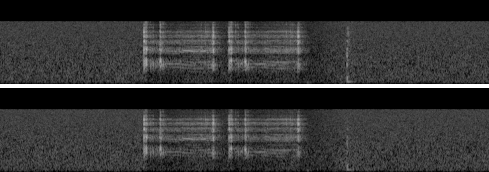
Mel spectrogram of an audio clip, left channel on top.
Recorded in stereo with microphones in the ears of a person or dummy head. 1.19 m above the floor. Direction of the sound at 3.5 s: 25° left (ahead or behind).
